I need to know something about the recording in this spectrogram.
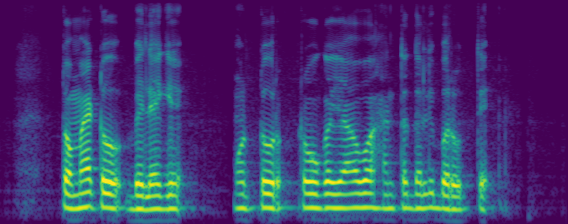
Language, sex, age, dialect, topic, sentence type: Kannada, male, 18-24, Dharwad Kannada, agriculture, question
